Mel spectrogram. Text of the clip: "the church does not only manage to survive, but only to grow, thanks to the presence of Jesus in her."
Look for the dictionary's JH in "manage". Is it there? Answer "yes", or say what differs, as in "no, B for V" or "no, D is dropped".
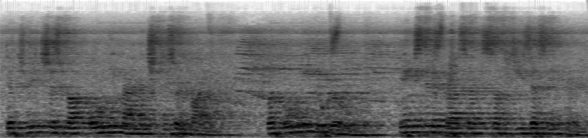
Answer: yes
